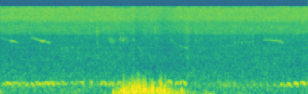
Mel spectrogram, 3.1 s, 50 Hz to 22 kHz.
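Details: Black grouse lekking at World's End in Wales, April 2017, with a continuous, even, murmuring bubble that does not stop, and one loud, low, rushing burst in the middle.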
